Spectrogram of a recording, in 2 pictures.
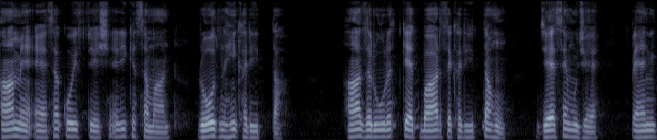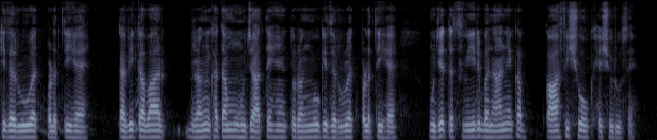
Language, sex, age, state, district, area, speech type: Urdu, male, 18-30, Delhi, Central Delhi, urban, spontaneous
